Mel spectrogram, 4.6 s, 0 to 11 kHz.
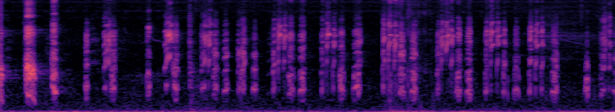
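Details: Male Chukar partridge (keklik) kept for hunting, recorded in 2021: a burst of harsh, irregular clucks and chattering notes in quick uneven succession, some louder, scratchy strokes among them, with no other clear sounds.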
